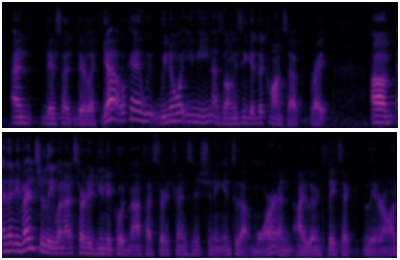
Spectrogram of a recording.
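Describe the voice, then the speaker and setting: A man's fairly high voice with very wide pitch swings, a fairly quick pace and hardly any pauses. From India. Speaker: blind university student. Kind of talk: conference talk.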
